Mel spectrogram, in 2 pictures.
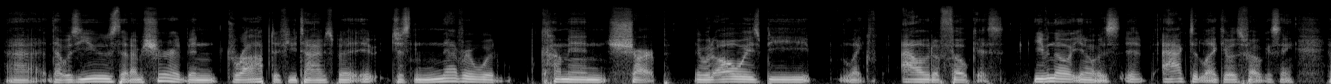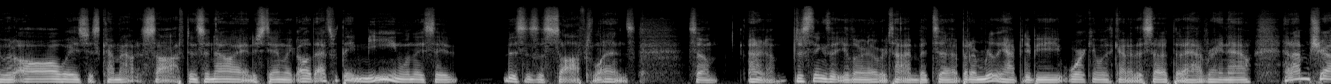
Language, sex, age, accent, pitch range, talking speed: English, male, 20-39, American, 105-120 Hz, 225 wpm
